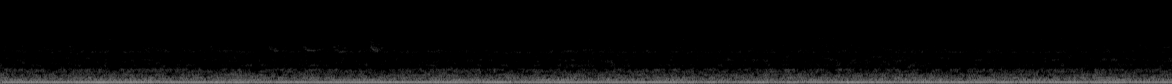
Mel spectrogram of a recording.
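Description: Steady low hum with a faint hiss, unchanging throughout; no animal call.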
